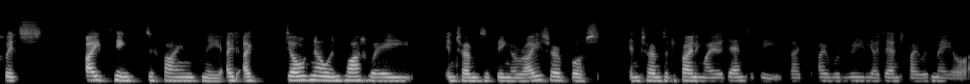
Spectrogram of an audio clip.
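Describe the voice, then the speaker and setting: A woman's voice: on the low side, no echo, muffled recording. A woman in her forties with a Dublin accent, a writer chatting in an interview, self-deprecating with frequent restarts. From Ireland. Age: 40s. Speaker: guest writer. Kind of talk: casual conversational interview.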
